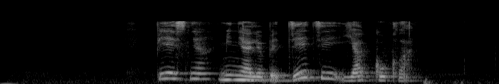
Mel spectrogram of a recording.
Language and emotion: Russian, positive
